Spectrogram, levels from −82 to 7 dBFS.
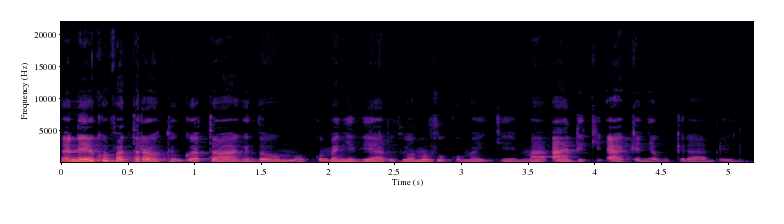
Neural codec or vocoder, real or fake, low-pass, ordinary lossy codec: none; real; none; none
